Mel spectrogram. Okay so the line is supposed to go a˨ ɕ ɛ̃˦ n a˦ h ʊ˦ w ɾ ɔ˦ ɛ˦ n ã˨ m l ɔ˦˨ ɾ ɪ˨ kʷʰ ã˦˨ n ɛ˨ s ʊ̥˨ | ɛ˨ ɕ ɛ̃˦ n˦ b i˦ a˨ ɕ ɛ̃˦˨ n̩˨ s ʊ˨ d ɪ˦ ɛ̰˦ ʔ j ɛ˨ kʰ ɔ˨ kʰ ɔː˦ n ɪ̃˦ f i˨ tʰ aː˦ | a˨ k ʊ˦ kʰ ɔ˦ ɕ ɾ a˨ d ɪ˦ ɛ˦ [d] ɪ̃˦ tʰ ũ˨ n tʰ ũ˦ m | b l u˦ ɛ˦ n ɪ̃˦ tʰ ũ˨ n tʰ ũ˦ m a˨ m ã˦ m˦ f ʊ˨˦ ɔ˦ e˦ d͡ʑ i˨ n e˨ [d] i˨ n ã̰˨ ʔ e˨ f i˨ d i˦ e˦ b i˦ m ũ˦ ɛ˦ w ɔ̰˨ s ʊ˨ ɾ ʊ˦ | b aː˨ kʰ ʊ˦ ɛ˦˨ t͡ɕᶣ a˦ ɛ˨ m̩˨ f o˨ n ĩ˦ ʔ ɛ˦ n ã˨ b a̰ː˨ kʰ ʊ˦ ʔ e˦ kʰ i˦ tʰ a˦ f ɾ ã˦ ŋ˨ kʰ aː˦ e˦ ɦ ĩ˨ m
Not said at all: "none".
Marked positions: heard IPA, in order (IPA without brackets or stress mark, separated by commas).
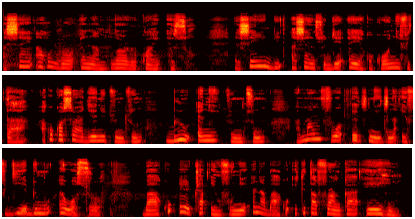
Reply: n, d͡ʑ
